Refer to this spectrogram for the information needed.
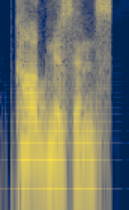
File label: "cognizance", Indian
